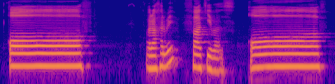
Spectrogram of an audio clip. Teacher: قاف قاف، بالکل یہ جو ہمارا قلقلہ کرنے والی جو جگہ ہوتی ہے حلق، اس کے آگے سے اس کو ادا کریں۔ قاف موٹا کریں، ہونٹوں کو گول نہیں کرنا، حلق سے ادا کیا جائے گا۔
